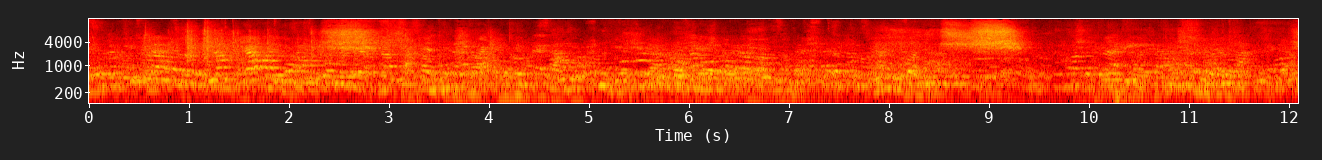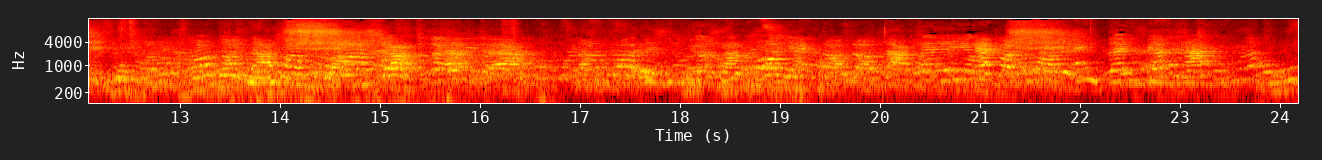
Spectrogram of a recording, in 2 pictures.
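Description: Young children talk and sing in an echoing room.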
